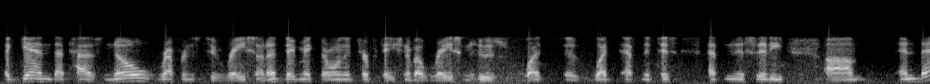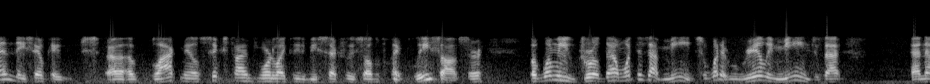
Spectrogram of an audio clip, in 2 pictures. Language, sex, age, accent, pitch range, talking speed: English, male, 50-69, American, 125-185 Hz, 195 wpm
